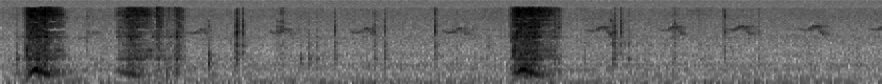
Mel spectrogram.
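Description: Near silence, broken by three brief soft swishes: two close together right at the start, then one more in the middle. They come from fabric being handled and pleated at a sewing machine.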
